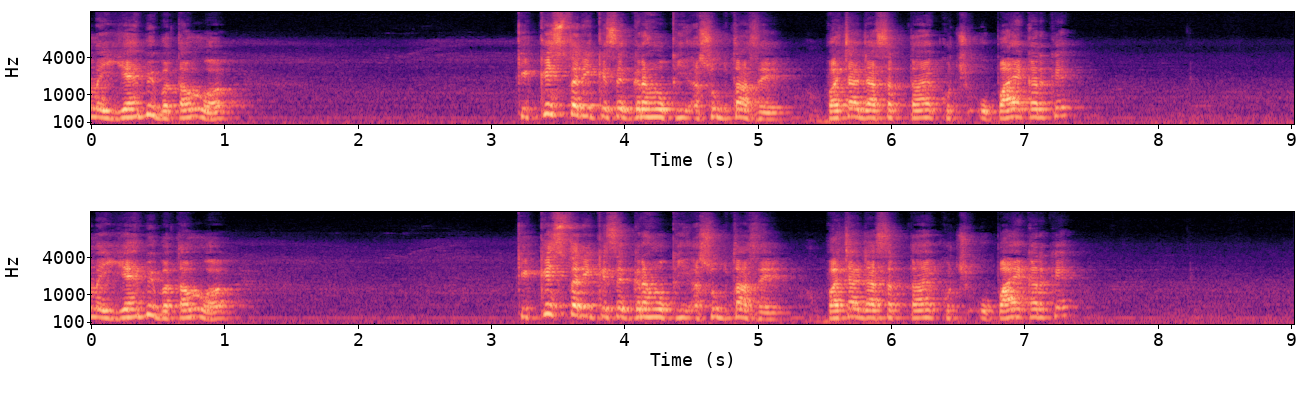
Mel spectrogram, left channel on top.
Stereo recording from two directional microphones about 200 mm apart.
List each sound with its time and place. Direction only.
0.0 s speech: 15° left (ahead or behind)
3.2 s speech: 15° left (ahead or behind)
